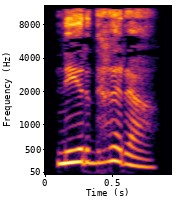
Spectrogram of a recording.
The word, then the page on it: ನಿರುತ್ತರೆ: kannada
